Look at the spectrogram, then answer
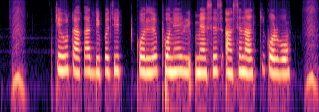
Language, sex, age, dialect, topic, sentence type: Bengali, female, 25-30, Rajbangshi, banking, question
